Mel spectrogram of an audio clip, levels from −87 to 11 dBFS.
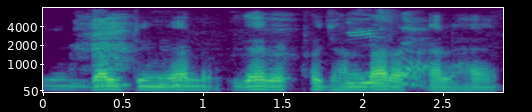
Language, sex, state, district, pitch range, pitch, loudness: Hindi, male, Jharkhand, Sahebganj, 100-110 Hz, 105 Hz, -21 LUFS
